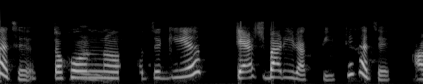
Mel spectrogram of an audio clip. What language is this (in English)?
Bangla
